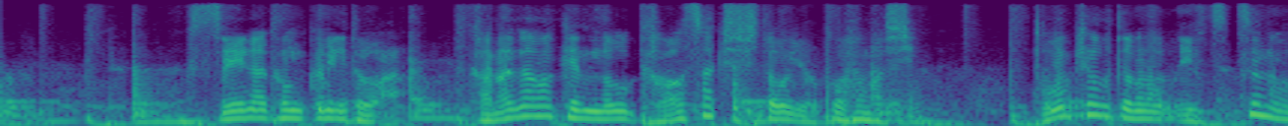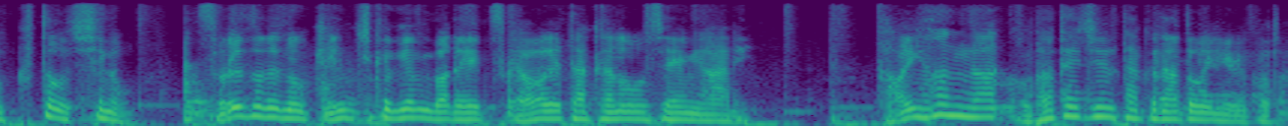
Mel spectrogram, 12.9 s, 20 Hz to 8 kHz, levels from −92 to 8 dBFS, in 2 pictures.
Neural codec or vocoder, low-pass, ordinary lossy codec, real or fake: codec, 16 kHz, 2 kbps, FreqCodec, smaller model; 7.2 kHz; none; fake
